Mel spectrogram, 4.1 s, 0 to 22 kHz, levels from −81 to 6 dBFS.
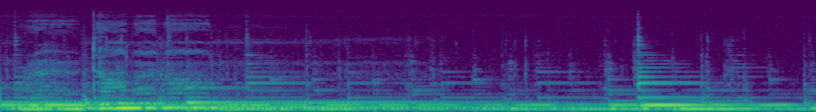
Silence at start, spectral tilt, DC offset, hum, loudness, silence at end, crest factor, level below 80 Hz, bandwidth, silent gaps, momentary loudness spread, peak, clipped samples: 0 s; -9.5 dB/octave; under 0.1%; none; -19 LUFS; 0 s; 14 dB; -50 dBFS; 10 kHz; none; 12 LU; -4 dBFS; under 0.1%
